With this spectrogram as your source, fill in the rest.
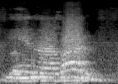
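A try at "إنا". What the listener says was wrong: ইনারান। দেখছো, একদম ভাগ করে বলে ফেলে। ইনারান।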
